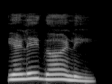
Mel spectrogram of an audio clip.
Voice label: "ಎಳಕುಳಿ", Kannada

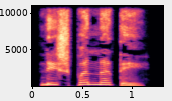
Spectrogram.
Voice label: "ನಿಷ್ಪನ್ನತೆ", Kannada

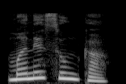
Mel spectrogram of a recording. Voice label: "ಮನೆಸುಂಕ", Kannada

